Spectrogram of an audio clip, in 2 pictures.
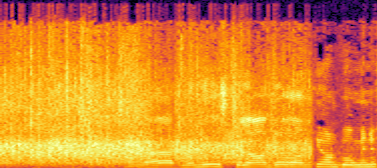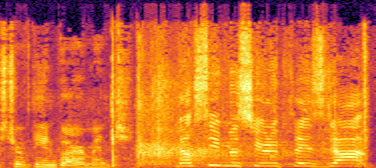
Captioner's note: some Applause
